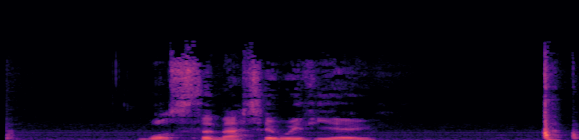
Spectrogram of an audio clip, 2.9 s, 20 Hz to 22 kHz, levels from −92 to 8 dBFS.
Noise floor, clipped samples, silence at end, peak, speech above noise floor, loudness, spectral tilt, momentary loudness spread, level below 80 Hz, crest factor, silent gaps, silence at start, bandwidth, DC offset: -71 dBFS; under 0.1%; 0 s; -12 dBFS; 34 dB; -37 LUFS; -4 dB/octave; 8 LU; -62 dBFS; 26 dB; none; 0.05 s; 15.5 kHz; under 0.1%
